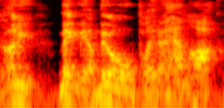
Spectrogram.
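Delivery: low, quiet lazy request; lightly voiced low spun-out uncle; low mumbled order to his lady; Roach's voice.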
